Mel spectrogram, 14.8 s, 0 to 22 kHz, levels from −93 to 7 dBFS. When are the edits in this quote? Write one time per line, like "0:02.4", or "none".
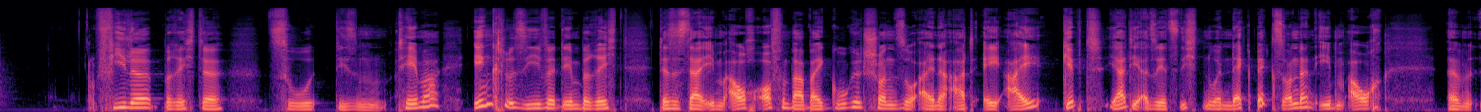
0:03.9

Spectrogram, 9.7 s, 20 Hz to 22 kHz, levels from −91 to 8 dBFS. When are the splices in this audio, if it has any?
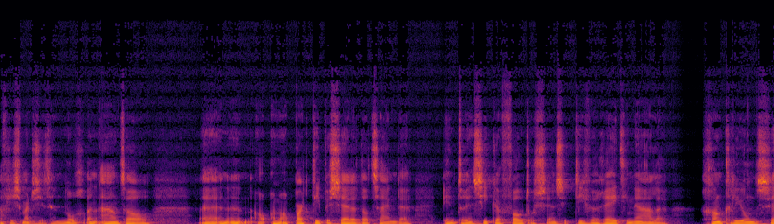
none

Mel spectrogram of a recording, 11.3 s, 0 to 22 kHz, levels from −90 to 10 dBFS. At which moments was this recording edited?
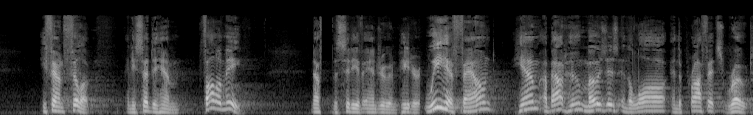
0:04.8
0:06.3

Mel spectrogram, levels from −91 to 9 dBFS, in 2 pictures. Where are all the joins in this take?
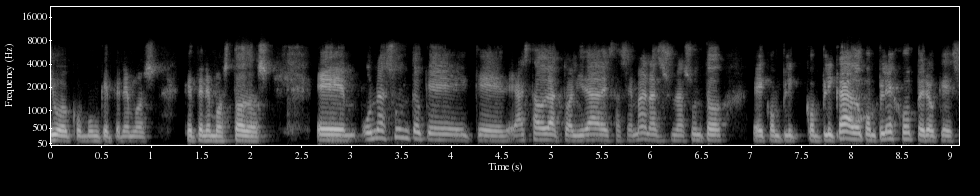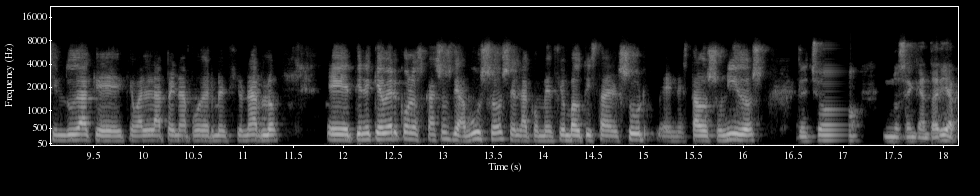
0:16.5

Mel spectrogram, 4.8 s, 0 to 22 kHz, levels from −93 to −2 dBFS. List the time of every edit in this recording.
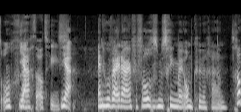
none

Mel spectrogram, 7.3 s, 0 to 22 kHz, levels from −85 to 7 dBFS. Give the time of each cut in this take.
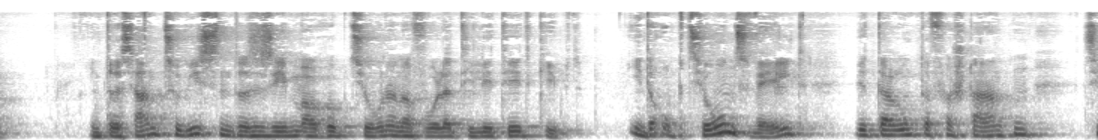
0:04.2

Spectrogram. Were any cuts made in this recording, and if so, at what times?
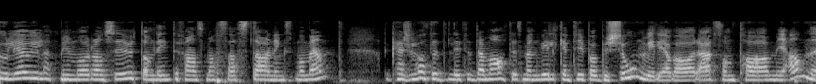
0:03.8

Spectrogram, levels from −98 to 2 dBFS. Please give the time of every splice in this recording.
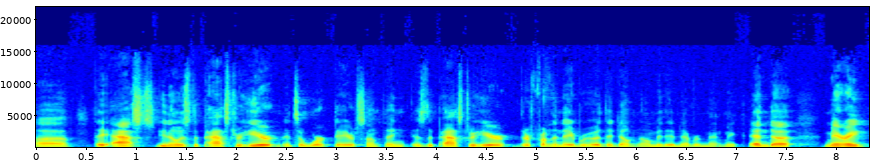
0:07.1

